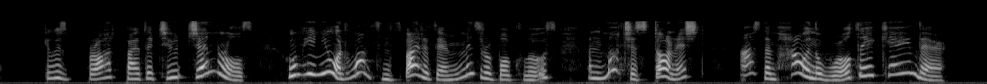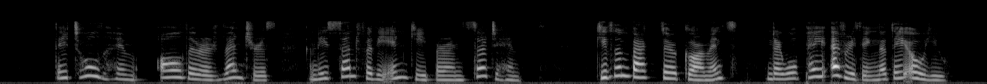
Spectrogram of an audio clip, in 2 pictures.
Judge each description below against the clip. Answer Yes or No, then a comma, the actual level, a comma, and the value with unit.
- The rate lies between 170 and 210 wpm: Yes, average, 180 wpm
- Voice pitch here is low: No, very high, 275 Hz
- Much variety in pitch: Yes, wide, 7.1 semitones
